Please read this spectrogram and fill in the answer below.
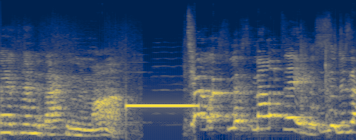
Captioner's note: beep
